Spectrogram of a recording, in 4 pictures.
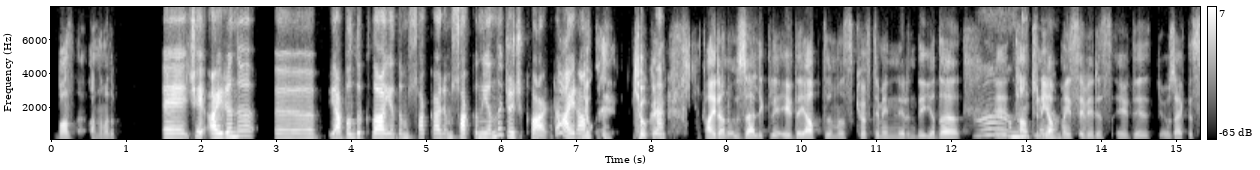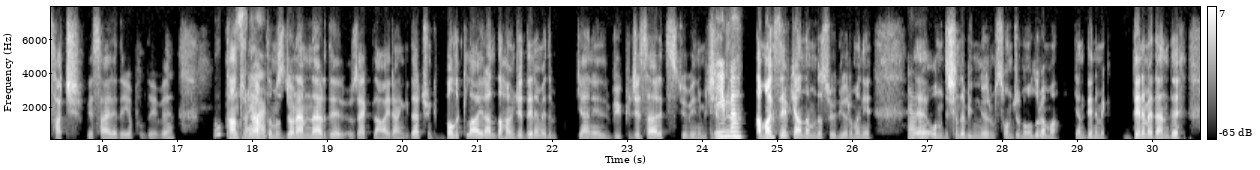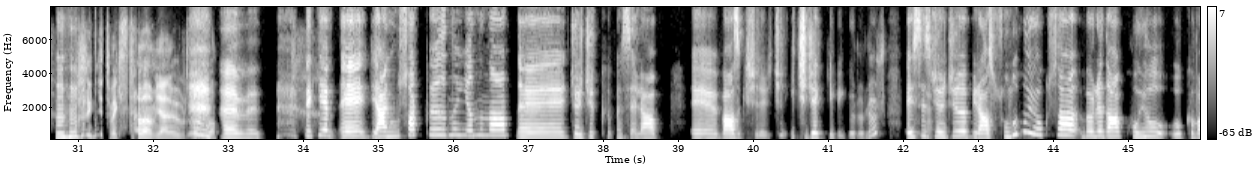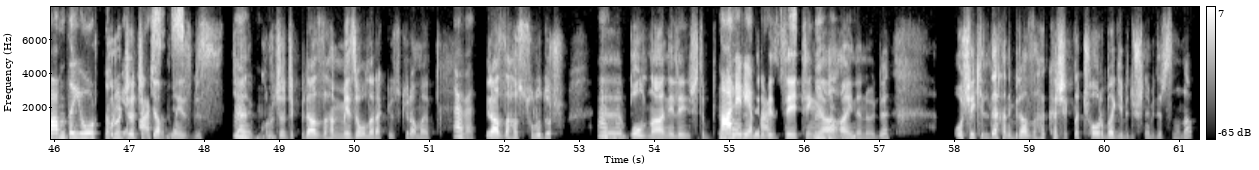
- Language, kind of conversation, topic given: Turkish, podcast, Bu tarif kuşaktan kuşağa nasıl aktarıldı, anlatır mısın?
- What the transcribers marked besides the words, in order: other background noise; tapping; laughing while speaking: "Hı hı"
